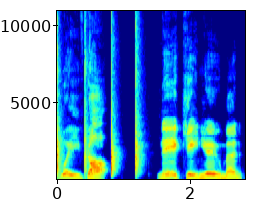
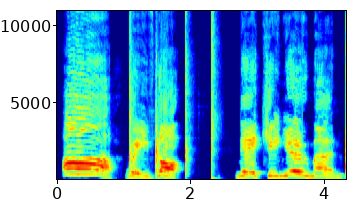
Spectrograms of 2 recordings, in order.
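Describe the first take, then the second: First: Said in the usual way. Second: Much higher, louder, slow drawn-out ring announcer call; slow hyped-up name call; announcer hype. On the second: Pretend. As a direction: boom out the name like a stadium MC. Hype call over music.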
